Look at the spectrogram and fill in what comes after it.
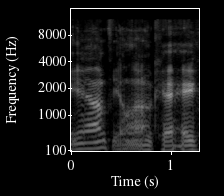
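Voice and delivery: animated donkey character voice. Repeating another speaker's reply: imitating an Eeyore answer. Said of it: "that was the best Eeyore answer".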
